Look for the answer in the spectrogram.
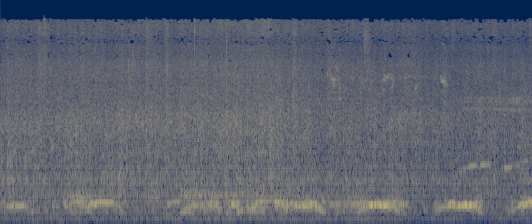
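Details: Fancy pigeons on a pigeon farm in Bangladesh coo in rounded, arching phrases close to once a second, throaty and resonant, with other birds murmuring underneath.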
